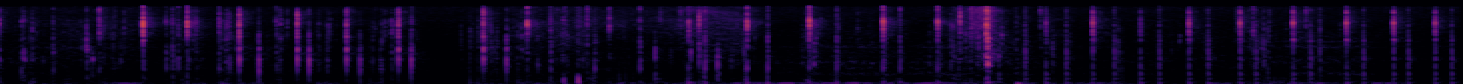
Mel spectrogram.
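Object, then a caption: Plastic handheld game console with detachable controllers. Long dark-painted nails tap the plastic edge of a Nintendo Switch console with its Joy-Cons attached and press its buttons. The result is a rapid, dense run of dry, crisp clicks and ticks with a soft low body and bright edges. Each tick dies away almost instantly, without ringing.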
